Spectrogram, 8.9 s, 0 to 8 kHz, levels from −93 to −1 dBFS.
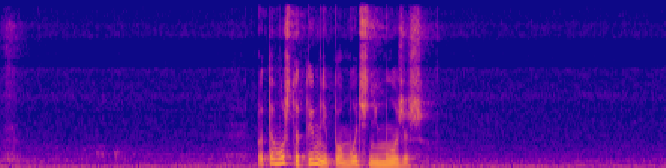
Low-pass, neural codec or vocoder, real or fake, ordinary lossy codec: none; codec, 16 kHz, 8 kbps, FreqCodec, larger model; fake; none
